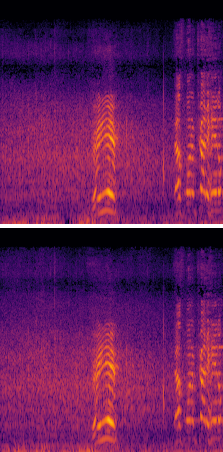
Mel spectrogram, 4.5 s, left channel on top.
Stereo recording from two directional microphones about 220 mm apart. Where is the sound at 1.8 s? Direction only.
10° left (ahead or behind).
